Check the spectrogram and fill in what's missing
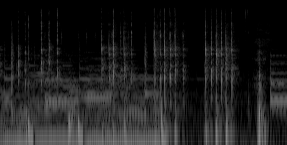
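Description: Quick typing on a full-size HyperX mechanical keyboard with Aqua tactile switches, a dense run of close, crisp key clicks with a brief pause before a final burst, with no talk.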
